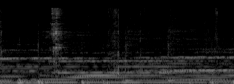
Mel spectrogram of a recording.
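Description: Soft background music with sustained tones, over the crisp rustle and crackle of dried herb leaves being handled in a glass jar, with a sharper crackle about half a second in.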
